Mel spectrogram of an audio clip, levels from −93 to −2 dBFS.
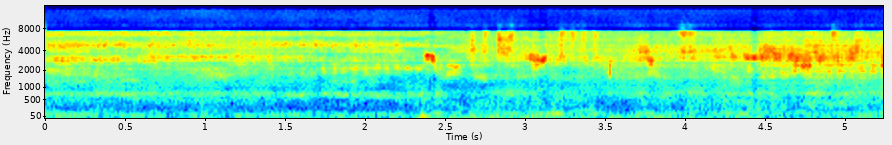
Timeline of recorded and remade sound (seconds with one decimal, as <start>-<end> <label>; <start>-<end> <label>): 0.0-5.2 remade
